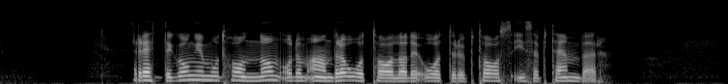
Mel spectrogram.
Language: Swedish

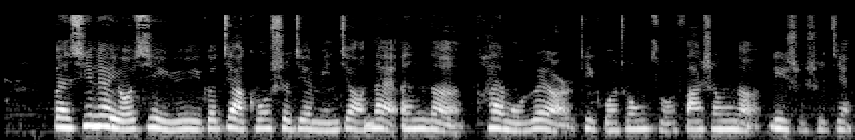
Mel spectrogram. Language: Chinese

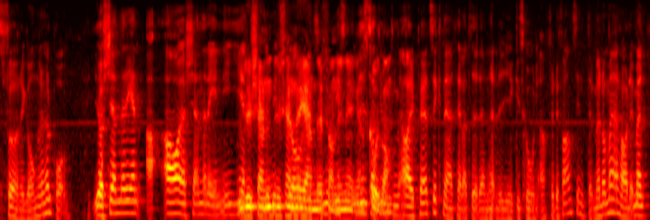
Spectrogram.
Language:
Swedish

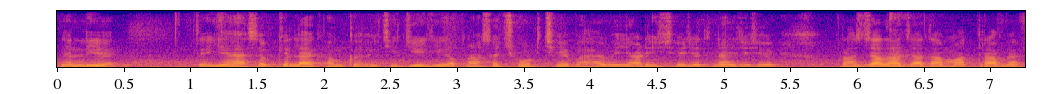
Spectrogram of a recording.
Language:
Maithili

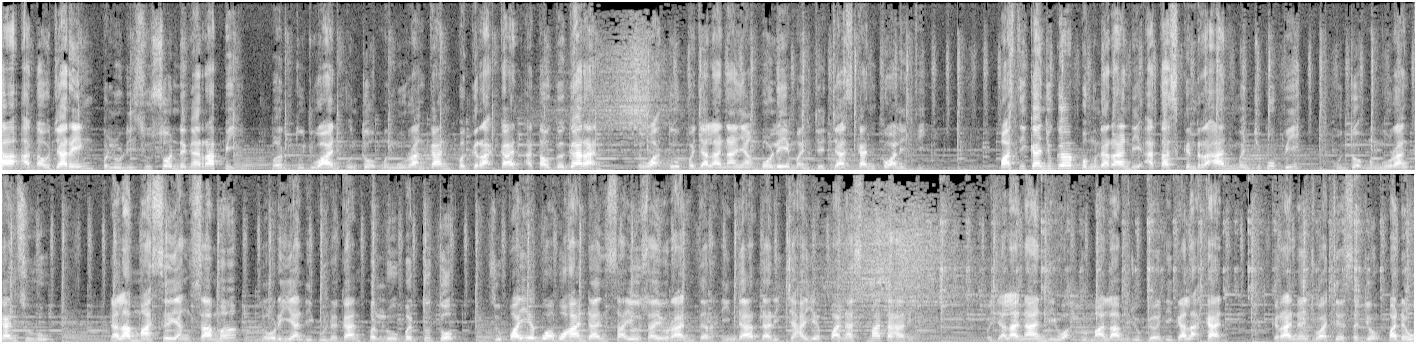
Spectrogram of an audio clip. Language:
Malay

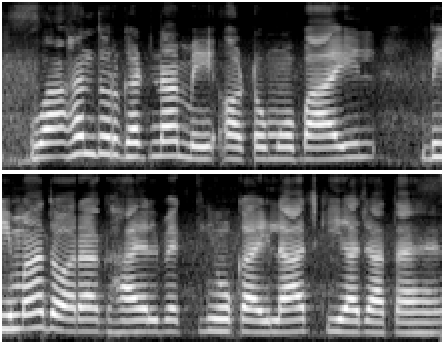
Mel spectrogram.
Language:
Hindi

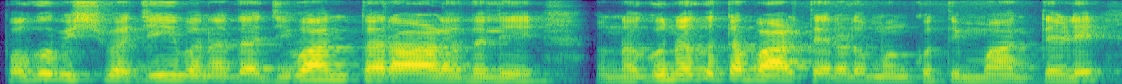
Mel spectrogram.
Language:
Kannada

